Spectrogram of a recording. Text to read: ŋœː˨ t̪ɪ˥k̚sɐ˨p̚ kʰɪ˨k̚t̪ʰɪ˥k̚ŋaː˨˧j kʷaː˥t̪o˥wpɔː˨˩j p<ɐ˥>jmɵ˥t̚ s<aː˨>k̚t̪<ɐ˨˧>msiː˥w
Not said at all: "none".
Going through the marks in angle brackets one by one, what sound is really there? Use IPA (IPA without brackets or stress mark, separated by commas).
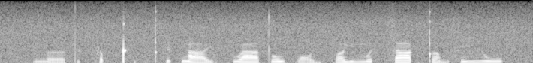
ɐ˥, aː˥, ɐ˨˧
